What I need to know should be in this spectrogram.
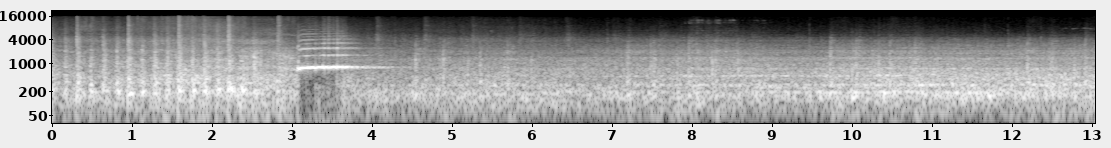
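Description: Railway carriages rumble and clatter over the rails.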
